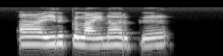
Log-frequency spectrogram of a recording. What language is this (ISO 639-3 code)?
tam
